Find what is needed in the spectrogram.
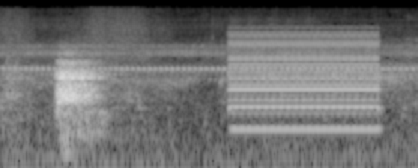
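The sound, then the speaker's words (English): A brief rushing burst of noise, then the rift alarm, a loud electronic buzzer, blares one steady, harsh tone for about a second before cutting off abruptly. “What's that? It's the rift alarm.”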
